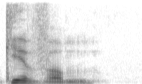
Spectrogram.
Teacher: get rid of the th here and then you connect the V to the m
